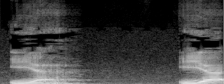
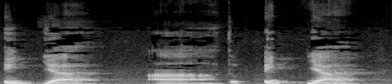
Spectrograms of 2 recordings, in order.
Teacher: Iya ini mesti tempat keluar dia di tengah lidah. Dan cara dia tak sampai kepada langit. Tak perlu kita naikkan huruf ya sampai ke langit.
